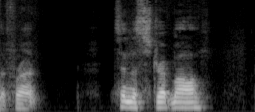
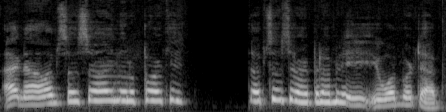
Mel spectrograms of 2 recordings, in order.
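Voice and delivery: high, sing-song fake sorry; mock apology to pig; 11 semitones higher than usual.

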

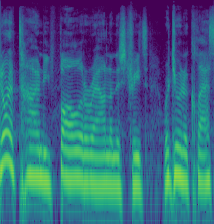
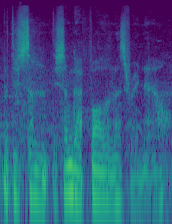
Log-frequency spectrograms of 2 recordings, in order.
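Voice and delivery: hushed warning; 8 semitones lower, 10 dB quieter than usual. Acted. Whispering about a tail.

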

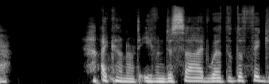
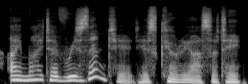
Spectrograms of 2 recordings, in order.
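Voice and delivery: plain reading voice

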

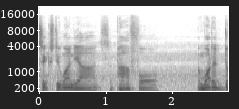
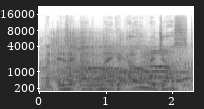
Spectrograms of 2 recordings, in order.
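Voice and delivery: excited; 7 semitones higher, 7 dB louder than usual. Real, not acted. Tense finish of a putt.

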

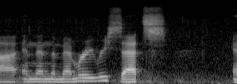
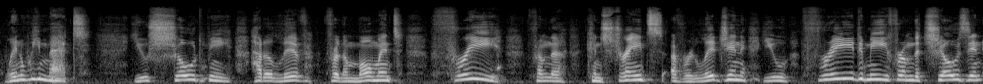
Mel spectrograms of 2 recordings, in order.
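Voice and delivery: desperate plea; 9 semitones higher than usual. Acted. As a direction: voice climbing high in desperation. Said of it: "Lydia grabs him desperately".

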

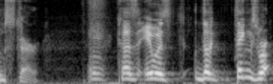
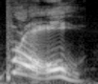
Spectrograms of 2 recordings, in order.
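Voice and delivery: higher, exasperated imitation of an angry driver; mad driver; 6 semitones higher, slower than usual. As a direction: complain like an aggrieved bro, pitched up. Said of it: "he was, like, so mad".

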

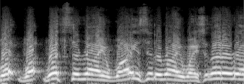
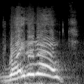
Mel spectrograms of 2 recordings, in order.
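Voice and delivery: higher, louder, pushing urgently; urgent command; 12 semitones higher, 4 dB louder, slower than usual. Real, not acted. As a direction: spur them on to write it. Urging students to write Gemara.

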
